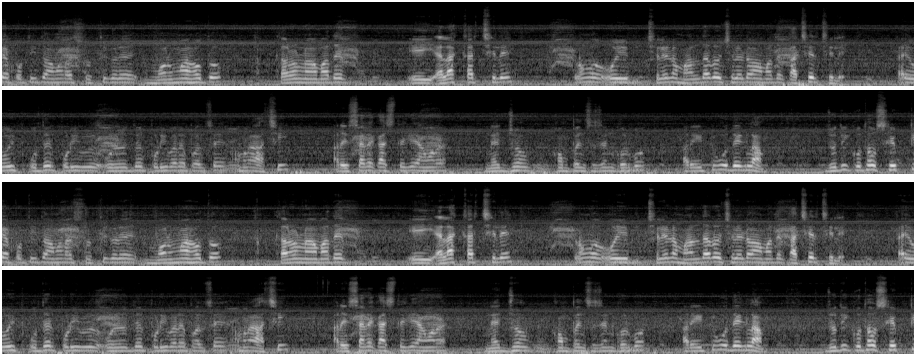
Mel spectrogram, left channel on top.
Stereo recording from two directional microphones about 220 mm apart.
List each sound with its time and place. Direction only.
1.1 s speech: 5° left (ahead or behind)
